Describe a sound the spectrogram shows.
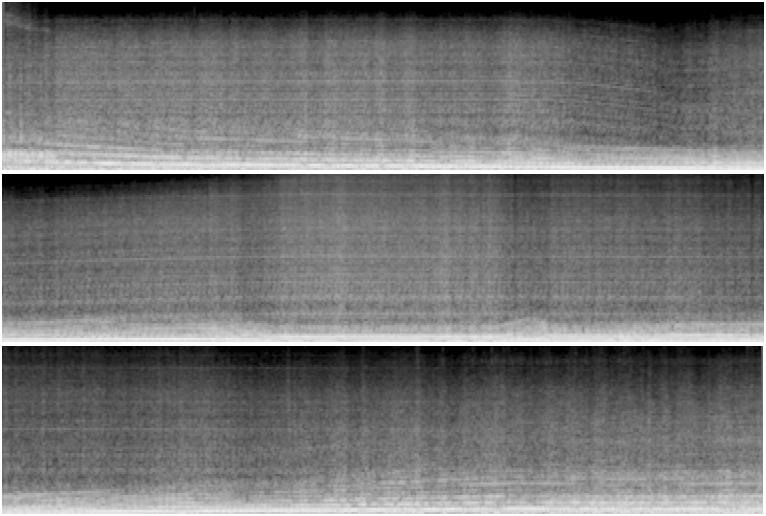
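A car engine drones loudly, its pitch dropping as it slows, then rising again as it speeds up.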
